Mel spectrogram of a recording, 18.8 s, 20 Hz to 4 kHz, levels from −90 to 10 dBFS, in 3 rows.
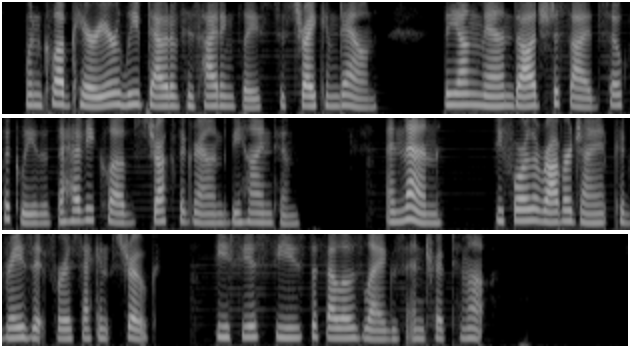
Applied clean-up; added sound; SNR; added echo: neural separator model SepFormer WHAM!.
